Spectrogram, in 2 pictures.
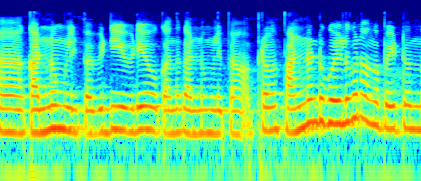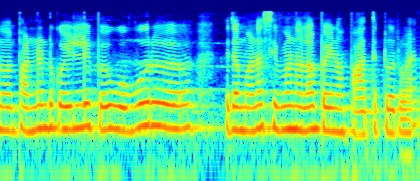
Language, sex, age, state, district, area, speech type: Tamil, female, 18-30, Tamil Nadu, Thoothukudi, rural, spontaneous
